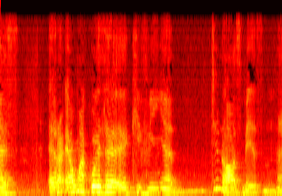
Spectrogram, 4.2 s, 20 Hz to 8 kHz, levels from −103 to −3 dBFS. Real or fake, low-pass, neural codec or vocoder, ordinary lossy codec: fake; 7.2 kHz; vocoder, 24 kHz, 100 mel bands, Vocos; none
